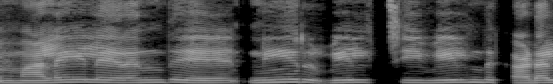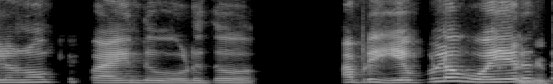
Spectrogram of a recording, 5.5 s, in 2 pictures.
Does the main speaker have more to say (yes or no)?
yes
